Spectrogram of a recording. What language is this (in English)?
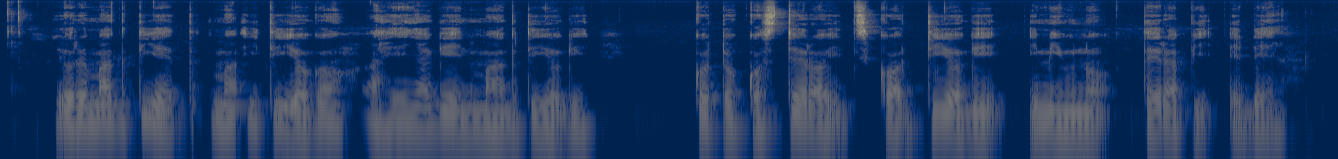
Luo (Kenya and Tanzania)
